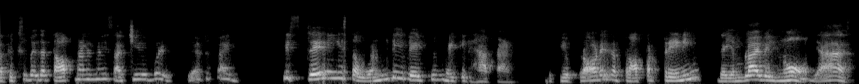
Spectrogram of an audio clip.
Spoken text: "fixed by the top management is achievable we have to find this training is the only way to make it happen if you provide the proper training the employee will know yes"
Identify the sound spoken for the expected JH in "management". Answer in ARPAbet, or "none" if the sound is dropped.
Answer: none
